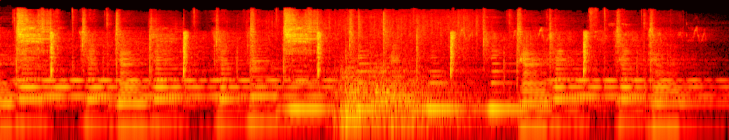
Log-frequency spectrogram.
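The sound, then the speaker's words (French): A TV weather forecast theme jingle: sustained synth chords and a bouncing bass line over crackling rain-like patter, with a brief rumbling swell midway, played steadily without any voices. “Je pense que vous pouvez deviner à peu près le programme. Je dirais que c'est la météo.”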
